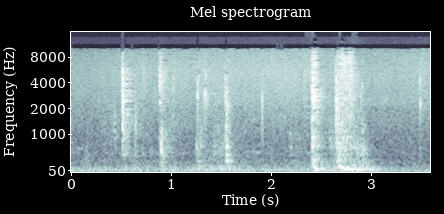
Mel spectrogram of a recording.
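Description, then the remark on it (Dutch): A few light clicks and taps lead up to a door being pulled shut with a louder thud and brief rattle; otherwise quiet, no voices. “En niet zeggen totdat de deur weer dicht is.”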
